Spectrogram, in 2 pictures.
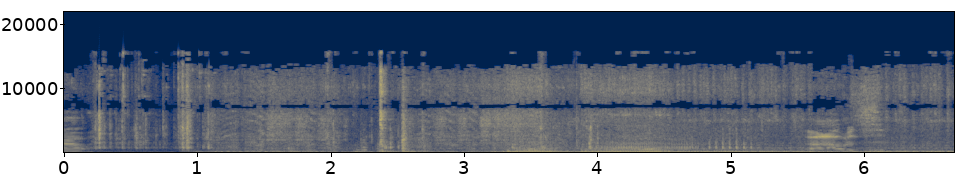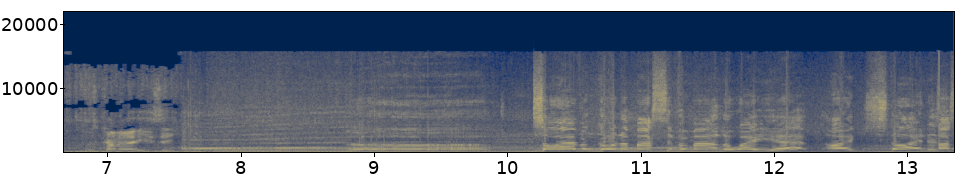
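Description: A car engine rumbles loudly while driving.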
